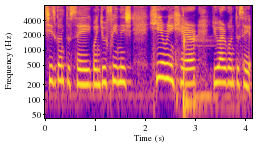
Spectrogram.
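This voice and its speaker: On a very clean recording with a silent background, a woman with a Spanish accent speaks in a dark, mellow tone. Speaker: radio host. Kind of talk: interview.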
